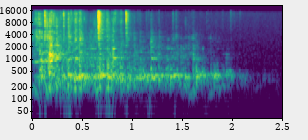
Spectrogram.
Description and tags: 56 recordings of various manipulations of an (empty) can of coke on a wooden floor. Recorded with a 5th-gen iPod touch. Edited with Audacity
hit, tick, place, rolling, crush, move, crunch, metal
